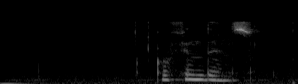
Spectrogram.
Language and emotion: Russian, neutral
